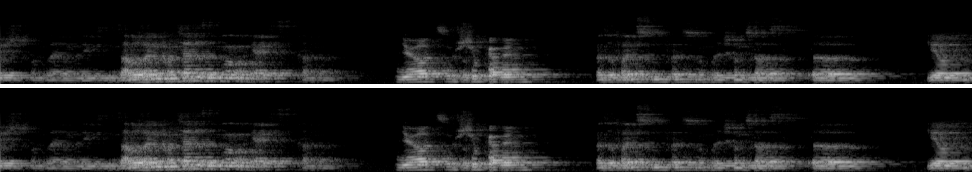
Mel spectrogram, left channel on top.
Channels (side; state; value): both; identical; correlation 1.00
